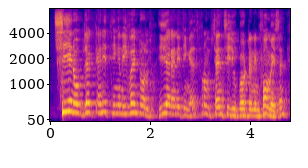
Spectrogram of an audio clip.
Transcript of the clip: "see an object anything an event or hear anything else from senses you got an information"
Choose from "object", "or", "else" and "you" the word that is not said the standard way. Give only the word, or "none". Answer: or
